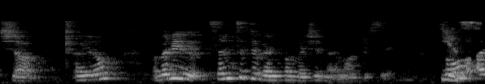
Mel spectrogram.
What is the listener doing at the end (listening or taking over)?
listening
